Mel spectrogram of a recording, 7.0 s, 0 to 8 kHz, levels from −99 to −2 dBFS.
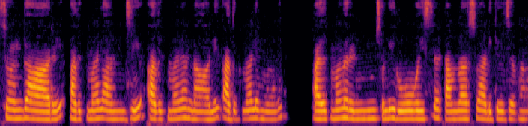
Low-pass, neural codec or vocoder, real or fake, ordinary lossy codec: none; codec, 16 kHz, 8 kbps, FreqCodec, larger model; fake; none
